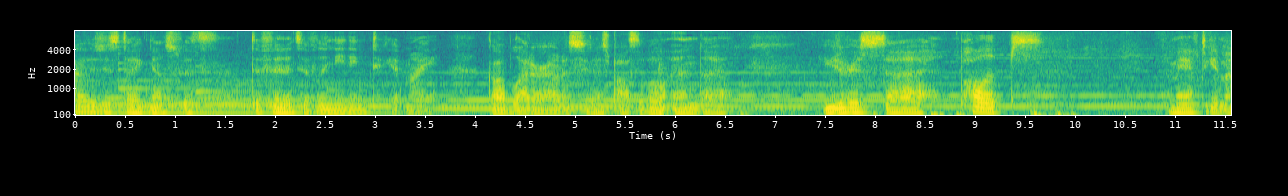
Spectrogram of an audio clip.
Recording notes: I recorded this with my other phone today as it was happening.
